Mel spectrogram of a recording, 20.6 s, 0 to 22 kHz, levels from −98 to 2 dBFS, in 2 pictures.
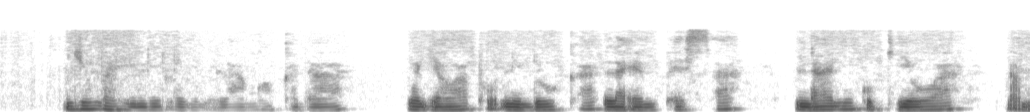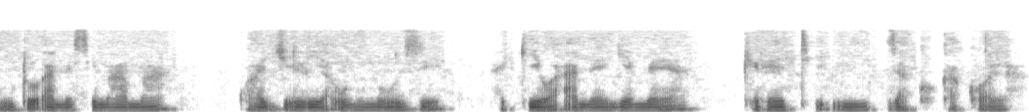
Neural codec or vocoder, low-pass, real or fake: vocoder, 24 kHz, 100 mel bands, Vocos; 7.2 kHz; fake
